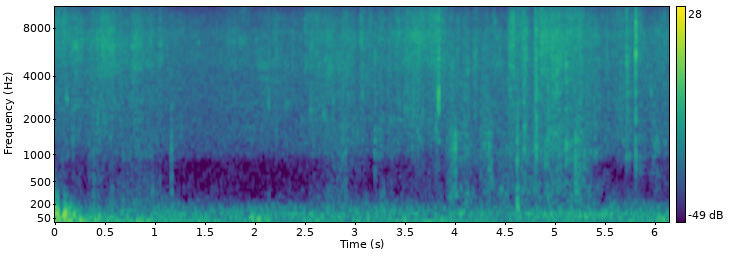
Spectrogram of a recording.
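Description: Water splashing and dry reeds rustling as a hand grabs a pike at the water's edge and lifts it, with a few sharp clicks and ticks scattered through.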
